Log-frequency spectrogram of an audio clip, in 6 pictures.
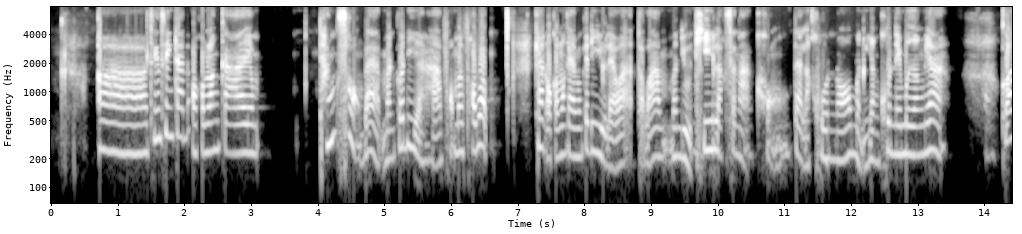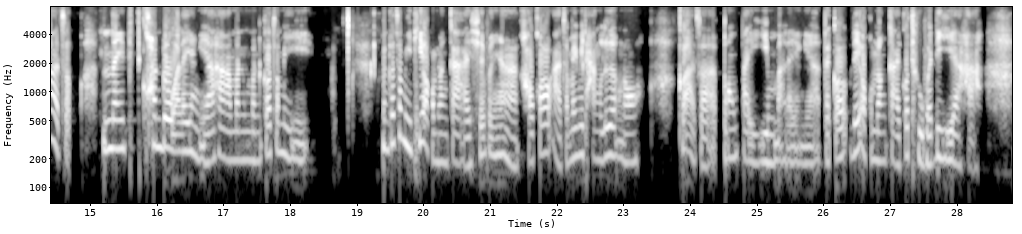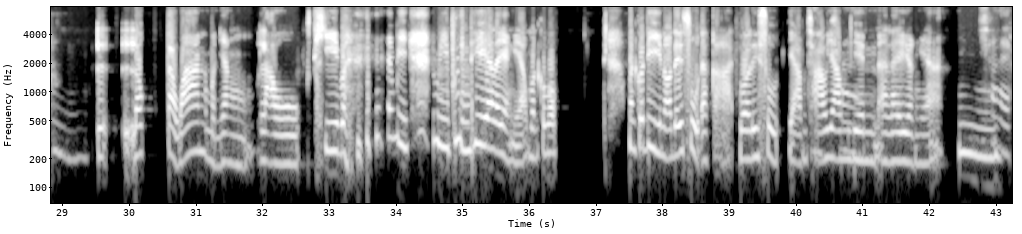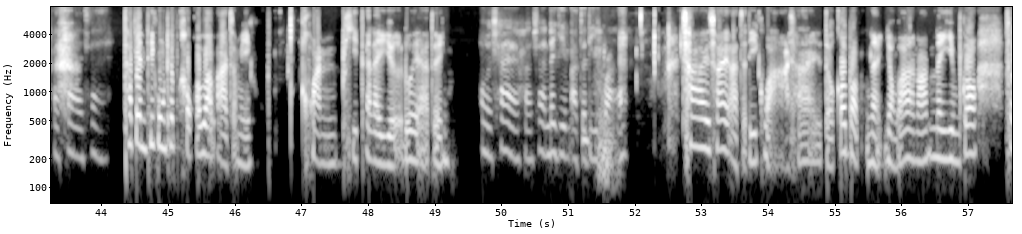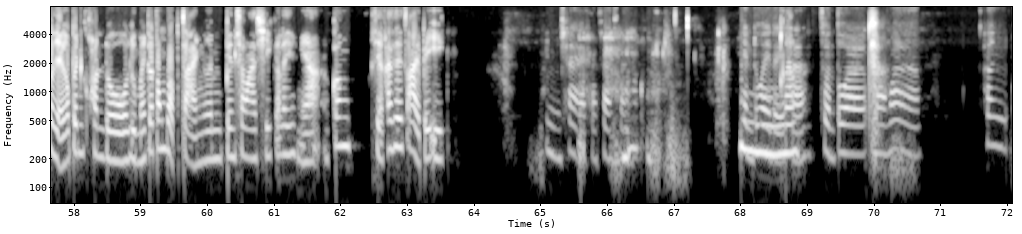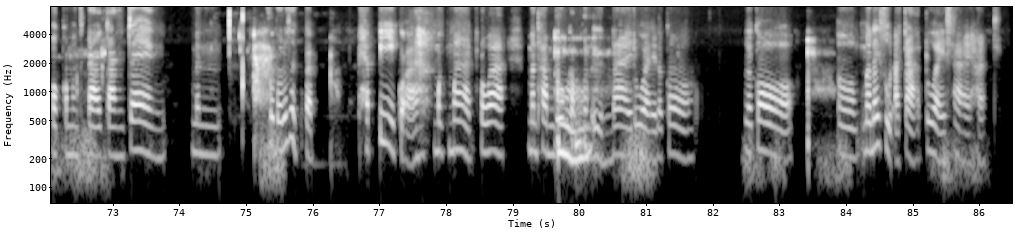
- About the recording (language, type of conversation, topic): Thai, unstructured, ระหว่างการออกกำลังกายในยิมกับการออกกำลังกายกลางแจ้ง คุณคิดว่าแบบไหนเหมาะกับคุณมากกว่ากัน?
- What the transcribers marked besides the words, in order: other background noise; tsk; tapping; distorted speech; mechanical hum; tsk; laughing while speaking: "แบบ"; chuckle; "ถ้า" said as "ถ้าง"; laughing while speaking: "กว่า"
